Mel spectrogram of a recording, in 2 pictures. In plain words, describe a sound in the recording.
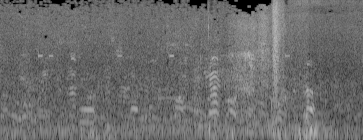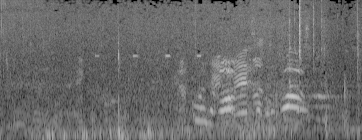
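Young male players shout and call to each other across an open field.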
